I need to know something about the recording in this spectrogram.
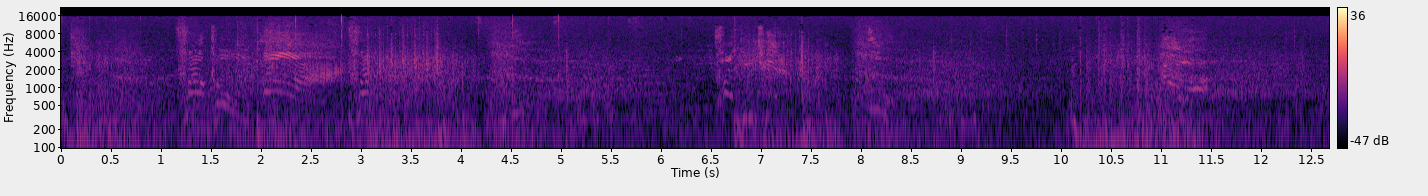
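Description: Video game fighting sounds play, with sharp hits and blasts.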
